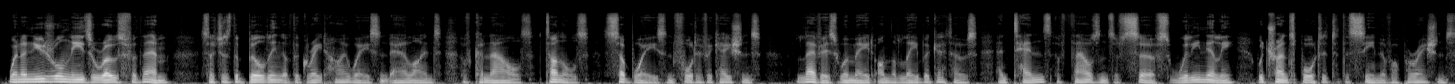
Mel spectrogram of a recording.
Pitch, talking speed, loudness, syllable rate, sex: 95 Hz, 185 wpm, -20 LUFS, 5.6 syllables/s, male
